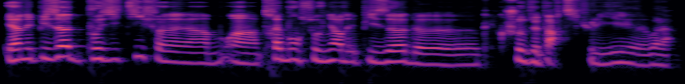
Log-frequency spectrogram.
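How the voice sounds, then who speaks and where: A woman with a slightly low voice hosts a podcast. She puts questions and comments in a loose, conversational, unscripted style. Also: a little fast, a little mellow. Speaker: podcast host. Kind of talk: casual interview.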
